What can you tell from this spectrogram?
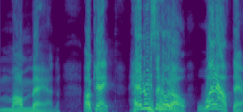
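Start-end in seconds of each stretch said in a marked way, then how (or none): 0.0-0.9 laid-back, relaxed movie-star style voice. Showing a better version after criticizing another's attempt: Denzel Washington impression. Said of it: "it was like Denzel with his balls".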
